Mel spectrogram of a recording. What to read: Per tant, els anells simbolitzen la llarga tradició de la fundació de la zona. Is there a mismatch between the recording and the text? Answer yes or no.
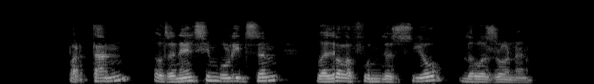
yes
